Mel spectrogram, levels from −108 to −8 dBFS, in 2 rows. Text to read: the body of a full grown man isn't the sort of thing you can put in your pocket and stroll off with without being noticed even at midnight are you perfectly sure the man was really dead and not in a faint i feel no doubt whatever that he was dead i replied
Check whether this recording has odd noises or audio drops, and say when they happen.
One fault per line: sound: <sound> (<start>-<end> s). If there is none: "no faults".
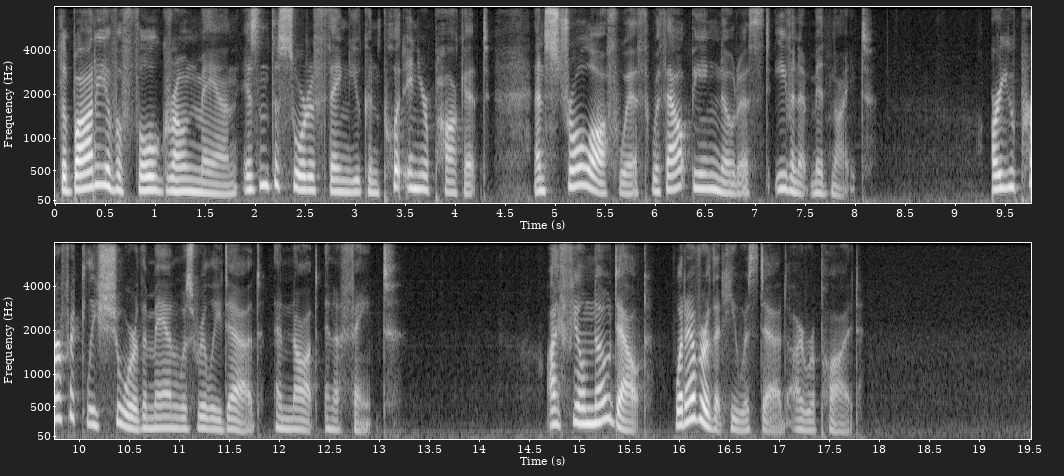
no faults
